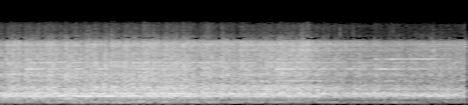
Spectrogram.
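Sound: steam locomotive rushing past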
